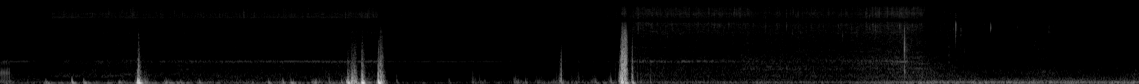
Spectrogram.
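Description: A few short, dull thumps, the loudest about six seconds in, followed by a faint steady low hum with a light hiss.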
